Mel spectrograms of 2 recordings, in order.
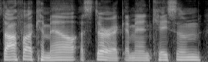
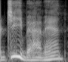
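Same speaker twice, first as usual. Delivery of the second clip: put-on higher and slow boy-sidekick voice; lightly voiced higher cartoon Robin; higher-pitched Robin; 7 semitones higher, 5 dB louder, slower than usual. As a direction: squeak it out like an eager sidekick. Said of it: "He was a little higher pitched".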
